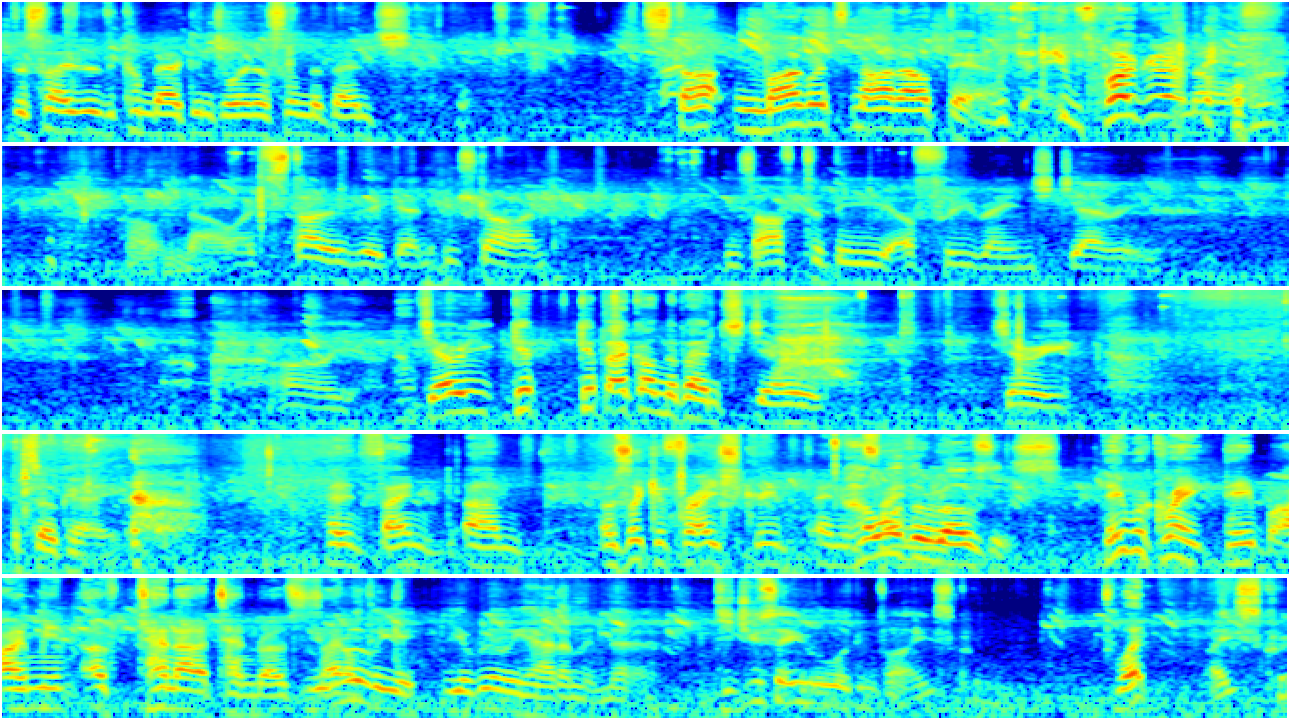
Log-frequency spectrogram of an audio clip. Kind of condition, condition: setting, outdoors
